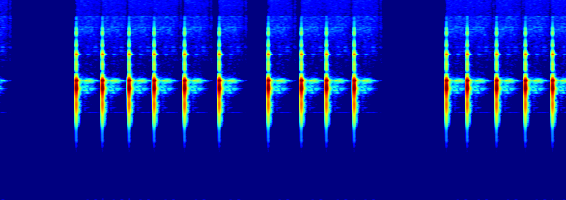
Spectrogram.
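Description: Short, sharp interface clicks sound in quick bursts.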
